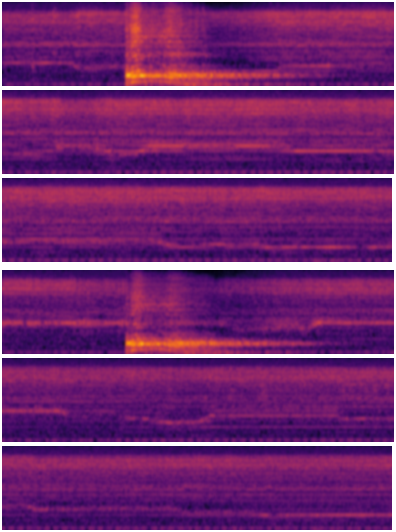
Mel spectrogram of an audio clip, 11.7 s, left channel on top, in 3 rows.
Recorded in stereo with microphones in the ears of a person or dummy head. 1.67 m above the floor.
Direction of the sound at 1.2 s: 40° left (ahead or behind).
